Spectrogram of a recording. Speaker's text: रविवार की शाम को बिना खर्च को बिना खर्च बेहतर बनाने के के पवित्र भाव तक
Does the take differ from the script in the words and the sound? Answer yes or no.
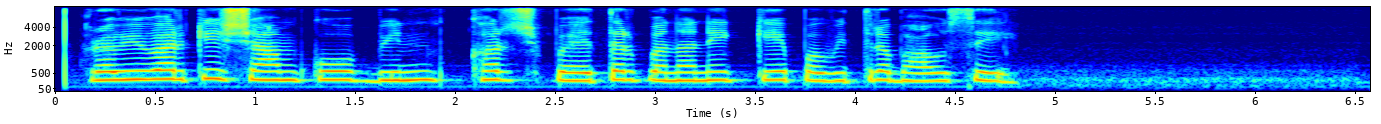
yes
